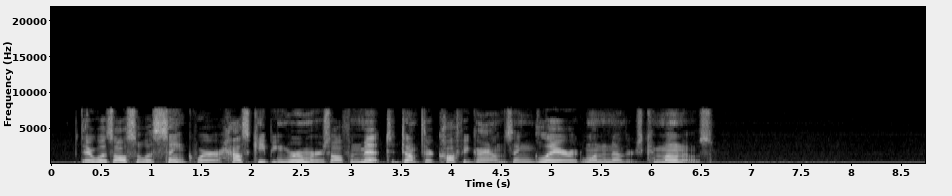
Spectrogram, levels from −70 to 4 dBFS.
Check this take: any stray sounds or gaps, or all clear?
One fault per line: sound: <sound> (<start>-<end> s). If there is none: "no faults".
no faults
